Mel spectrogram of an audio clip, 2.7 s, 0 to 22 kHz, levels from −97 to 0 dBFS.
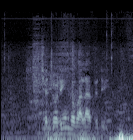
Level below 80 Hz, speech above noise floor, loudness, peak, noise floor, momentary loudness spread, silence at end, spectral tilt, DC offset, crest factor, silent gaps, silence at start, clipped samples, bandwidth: -30 dBFS; 21 dB; -34 LUFS; -4 dBFS; -55 dBFS; 19 LU; 0 s; -5.5 dB/octave; under 0.1%; 22 dB; none; 0.65 s; under 0.1%; 9.2 kHz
